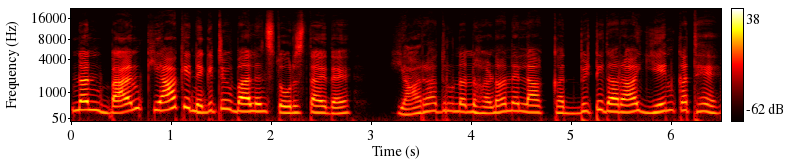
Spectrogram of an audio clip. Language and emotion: Kannada, fearful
